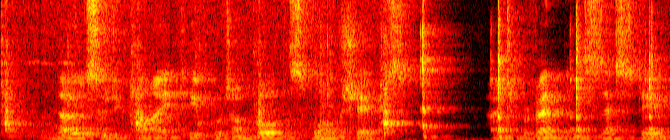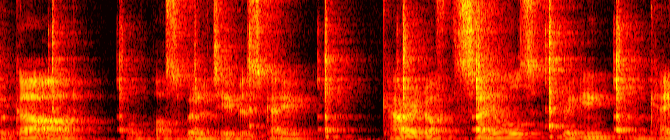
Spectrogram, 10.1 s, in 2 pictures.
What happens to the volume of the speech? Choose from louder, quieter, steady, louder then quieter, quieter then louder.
quieter then louder.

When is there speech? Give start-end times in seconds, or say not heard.
0.1-10.0.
